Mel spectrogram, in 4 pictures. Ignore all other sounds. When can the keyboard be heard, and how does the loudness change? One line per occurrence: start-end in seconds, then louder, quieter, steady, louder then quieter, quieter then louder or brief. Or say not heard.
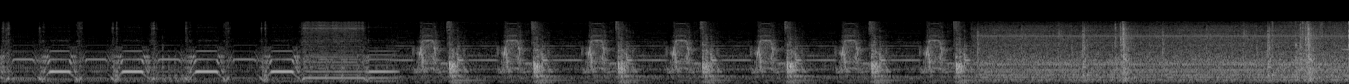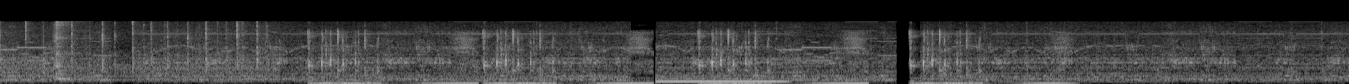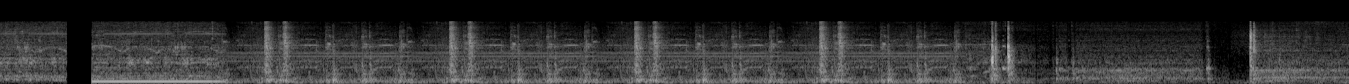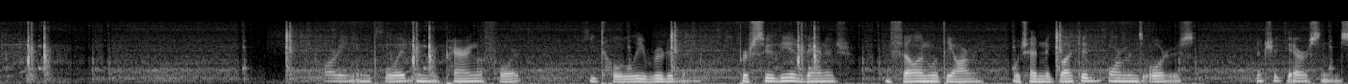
12.7-24.3 steady.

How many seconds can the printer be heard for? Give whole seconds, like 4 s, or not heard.
54 s.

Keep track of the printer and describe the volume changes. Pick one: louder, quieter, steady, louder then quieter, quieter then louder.
steady.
